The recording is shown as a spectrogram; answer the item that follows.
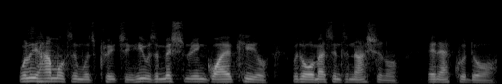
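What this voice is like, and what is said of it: Liverpool Scouse accent. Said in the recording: “I'm a Scouser from Toxteth ... your accent leaves much to be desired”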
